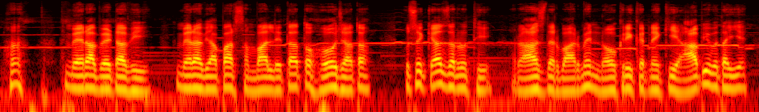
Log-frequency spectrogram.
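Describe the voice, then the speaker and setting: Guy playing an earnest kind village shopkeeper, middle aged, normal male pitch, soft music under it. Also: steady tone, normal speed, close to an everyday voice. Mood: friendly. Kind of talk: Hindi moral-story cartoon dialogue.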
